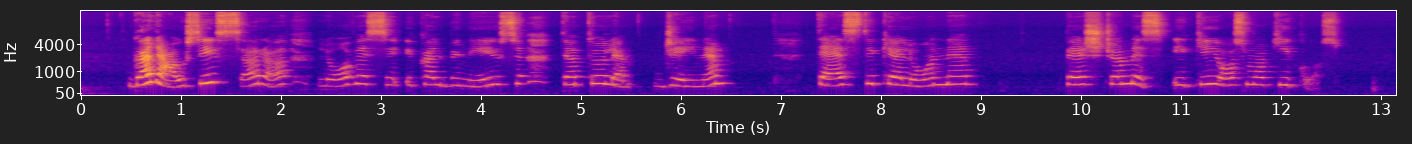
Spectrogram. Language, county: Lithuanian, Panevėžys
